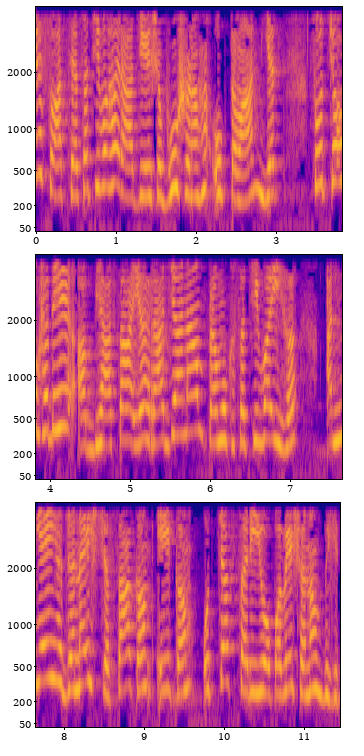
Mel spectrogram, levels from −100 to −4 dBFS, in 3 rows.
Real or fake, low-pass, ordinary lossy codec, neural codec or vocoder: real; 3.6 kHz; none; none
